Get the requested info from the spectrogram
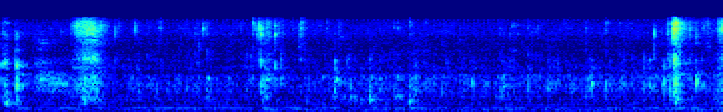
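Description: Faint close-miked eating sounds: a mouthful of cold, spicy bibim-naengmyeon noodles being slurped and chewed, with small wet smacks. Louder slurps come about a second in and near the end, over a low steady hum.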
